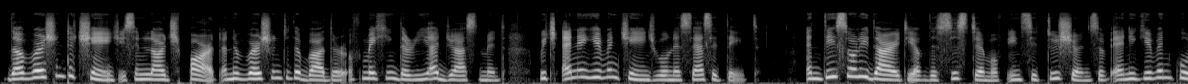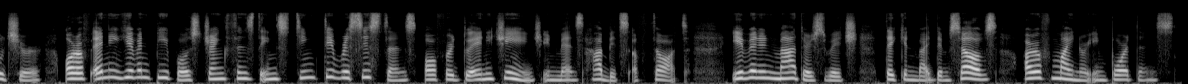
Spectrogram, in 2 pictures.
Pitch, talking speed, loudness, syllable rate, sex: 245 Hz, 160 wpm, -19 LUFS, 5.5 syllables/s, female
